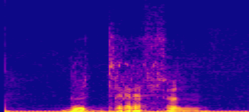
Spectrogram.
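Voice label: "betreffen", Dutch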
